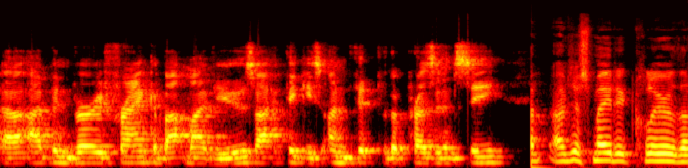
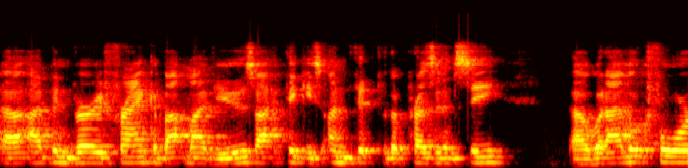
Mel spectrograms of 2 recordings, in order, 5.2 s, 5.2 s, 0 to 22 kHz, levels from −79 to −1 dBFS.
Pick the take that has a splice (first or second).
first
